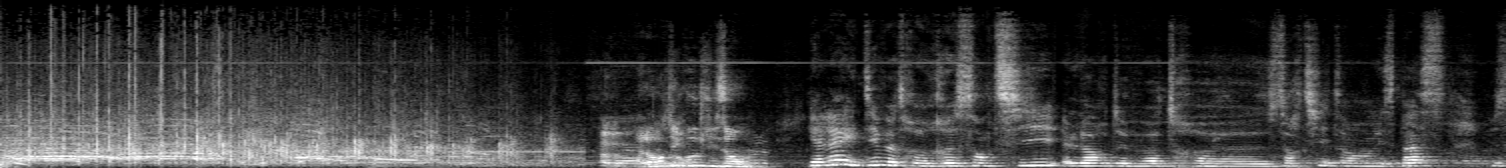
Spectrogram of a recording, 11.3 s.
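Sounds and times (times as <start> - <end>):
audience applauding a pupil: 0.0 - 4.5
speech: 4.8 - 11.2.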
